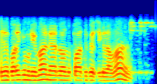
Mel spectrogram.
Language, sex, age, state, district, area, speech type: Tamil, male, 60+, Tamil Nadu, Virudhunagar, rural, conversation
